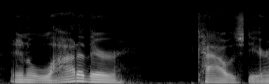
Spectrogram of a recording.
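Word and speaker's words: Coues deer: a lot of their cows deer I'm going to say it correctly cows even though most people call it Koo Deer uh and a lot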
